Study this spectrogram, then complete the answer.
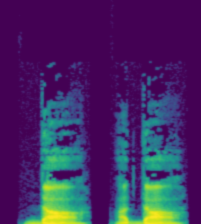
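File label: laminal voiced alveolar plosive; IPA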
